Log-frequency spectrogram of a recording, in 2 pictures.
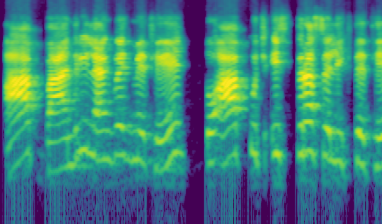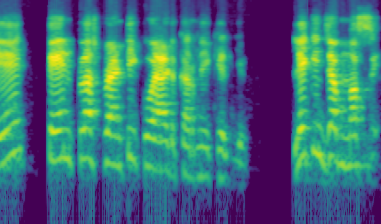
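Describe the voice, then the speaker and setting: A man with a very high-pitched, bright, and forward voice teaches computer science in a classroom lecture. Originally from Bihar, India, he peppers students with questions, echoes their responses, and blends English terms into Hindi. The recording sounds dull and lo-fi.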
